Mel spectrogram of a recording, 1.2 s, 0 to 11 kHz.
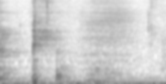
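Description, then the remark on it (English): A person gives a short, muffled cough followed quickly by a smaller second one, fairly quiet, with no talking around it; the cough comes from smoking a lot of weed. “I smoke a lot of weed, so this is actually part of the interview, because if I don't cough till I retch at least 6 or 7 times, you don't sound day, like you smoke a lot of weed.”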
